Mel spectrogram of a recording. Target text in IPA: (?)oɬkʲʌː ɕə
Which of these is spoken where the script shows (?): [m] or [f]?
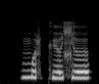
m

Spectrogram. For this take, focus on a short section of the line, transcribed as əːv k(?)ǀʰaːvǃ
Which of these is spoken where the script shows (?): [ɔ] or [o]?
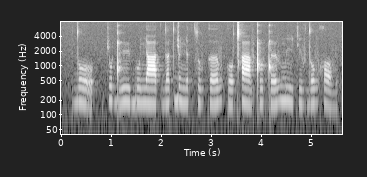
o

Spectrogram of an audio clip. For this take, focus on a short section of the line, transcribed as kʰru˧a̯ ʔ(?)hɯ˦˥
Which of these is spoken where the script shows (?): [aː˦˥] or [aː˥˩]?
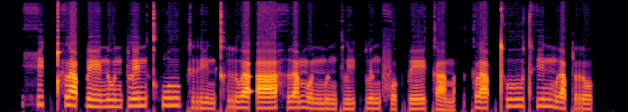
aː˦˥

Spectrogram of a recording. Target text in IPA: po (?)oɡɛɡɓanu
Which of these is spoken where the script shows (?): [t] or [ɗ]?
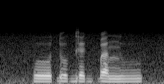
ɗ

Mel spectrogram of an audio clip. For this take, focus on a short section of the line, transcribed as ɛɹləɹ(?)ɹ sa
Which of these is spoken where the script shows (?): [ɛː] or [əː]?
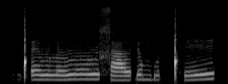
əː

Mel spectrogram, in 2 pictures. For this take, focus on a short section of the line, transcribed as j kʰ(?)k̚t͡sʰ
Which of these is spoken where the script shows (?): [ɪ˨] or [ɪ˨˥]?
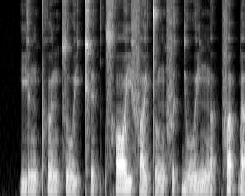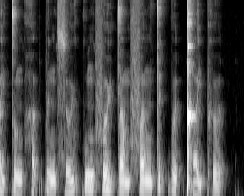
ɪ˨˥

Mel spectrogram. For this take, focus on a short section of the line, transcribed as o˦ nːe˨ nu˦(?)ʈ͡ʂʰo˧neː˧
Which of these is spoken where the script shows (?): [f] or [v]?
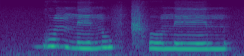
f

